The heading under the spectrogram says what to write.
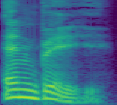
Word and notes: nb: British English

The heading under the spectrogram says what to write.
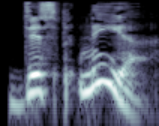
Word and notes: dyspnoea: British English

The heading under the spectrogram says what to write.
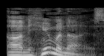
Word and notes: unhumanize: British English

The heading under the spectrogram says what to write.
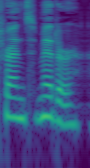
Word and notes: transmitter: American English

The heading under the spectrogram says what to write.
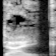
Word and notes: dike: American English

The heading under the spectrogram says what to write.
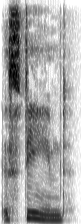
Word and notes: esteemed: British English

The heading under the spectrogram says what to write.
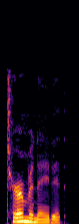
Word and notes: terminated: British English

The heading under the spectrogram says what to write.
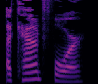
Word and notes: account for: British English

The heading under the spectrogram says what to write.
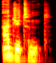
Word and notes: adjutant: British English

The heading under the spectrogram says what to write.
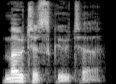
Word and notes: motor scooter: British English

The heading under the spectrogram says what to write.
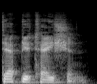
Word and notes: deputation: American English

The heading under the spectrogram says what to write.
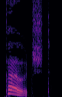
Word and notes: poached: British English

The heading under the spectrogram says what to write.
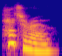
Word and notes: hetero: British English

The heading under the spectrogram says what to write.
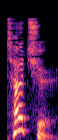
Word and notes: toucher: British English

